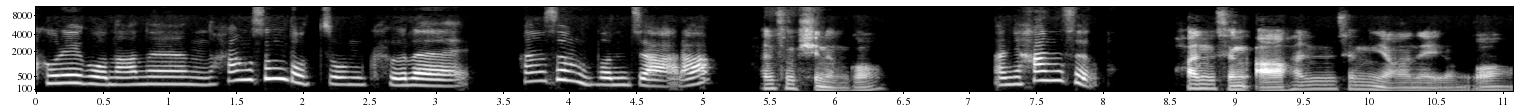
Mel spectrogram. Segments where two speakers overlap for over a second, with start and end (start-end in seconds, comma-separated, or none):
none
